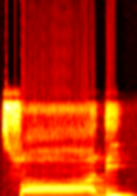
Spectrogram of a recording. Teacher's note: صاد کے اوپر کھڑا زبر ہے، ایک الف کی مقدار اس کو لمبا کر کے پڑھیں گے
